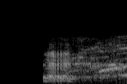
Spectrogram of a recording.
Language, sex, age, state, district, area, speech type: Hindi, female, 60+, Uttar Pradesh, Ayodhya, rural, conversation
